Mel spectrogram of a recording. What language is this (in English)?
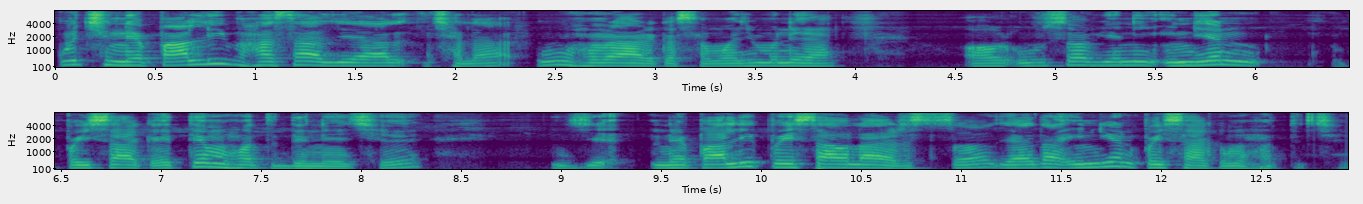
Maithili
